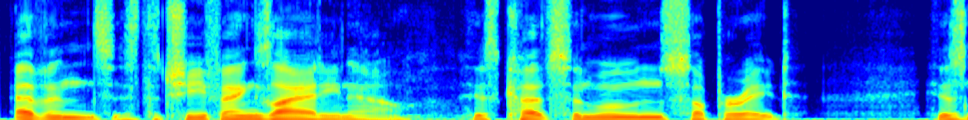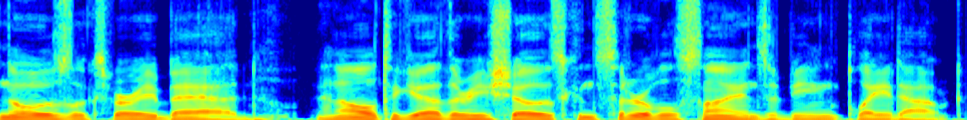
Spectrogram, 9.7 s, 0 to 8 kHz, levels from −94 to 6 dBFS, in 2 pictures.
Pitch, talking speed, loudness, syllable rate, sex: 115 Hz, 160 wpm, -19 LUFS, 4.8 syllables/s, male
